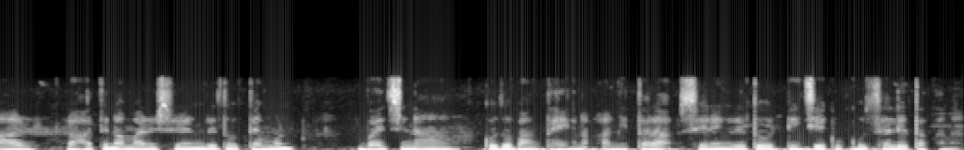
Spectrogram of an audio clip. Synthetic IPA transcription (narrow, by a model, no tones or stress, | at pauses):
aɾɾaɦat̪ɛnamaɾeseɾeŋɾed̪ot̪ɛmɔn | bad͡ʒina | kɔd̪obaŋ̚t̪aɦɛkanaaɾnit̪aɾaʔseɾeŋɾed̪oɖit͡ʃekukusʰɛlet̪akana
